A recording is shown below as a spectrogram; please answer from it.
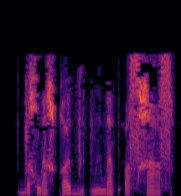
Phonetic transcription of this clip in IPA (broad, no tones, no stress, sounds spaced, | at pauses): b ə χ w a χ qʷ ɨ b ɨ p w ɨ w a p ʔ ɯ sˤ χ a sˤ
